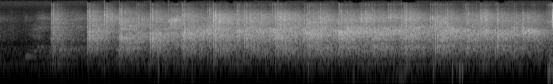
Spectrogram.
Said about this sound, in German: Ich weiß nicht, wir haben so ein Saying hier bei uns in, in der Move Church. Ich weiß nicht, wie es hier in Frankfurt ist, aber wenn einer klatscht. immer Spaß, immer Spaß.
